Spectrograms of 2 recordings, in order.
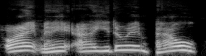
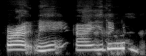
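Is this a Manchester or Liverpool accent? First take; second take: Manchester; Liverpool. First: It is said in a Manchester scally accent. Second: It is said in a higher-pitched Liverpool accent.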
